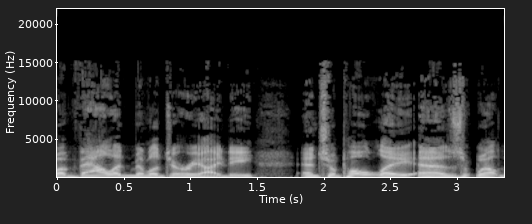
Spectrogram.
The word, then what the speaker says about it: Chipotle: My mom calls it Chipotle. – Oh, Chipotle.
